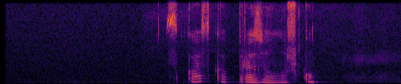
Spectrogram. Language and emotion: Russian, neutral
